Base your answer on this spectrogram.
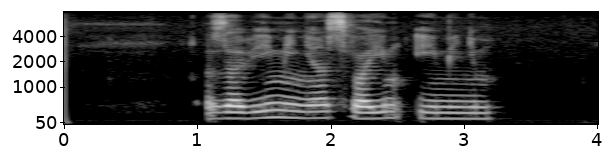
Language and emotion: Russian, neutral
